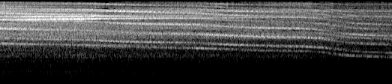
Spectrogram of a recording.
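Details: RC helicopter after oiling main rotor shaft, motor, main gear, tail drive and tail pitch bearings: a piercing steady high whine whose pitch slowly drops as the rotor slows; source still undetermined.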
